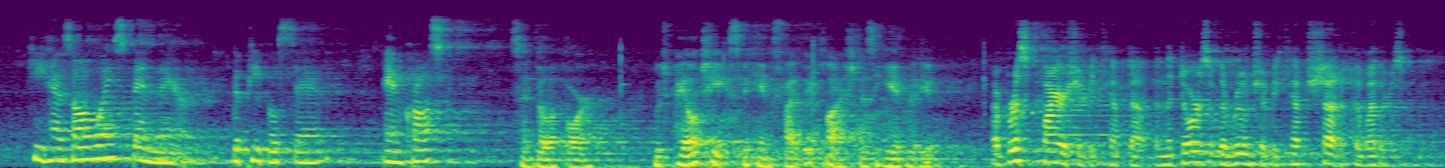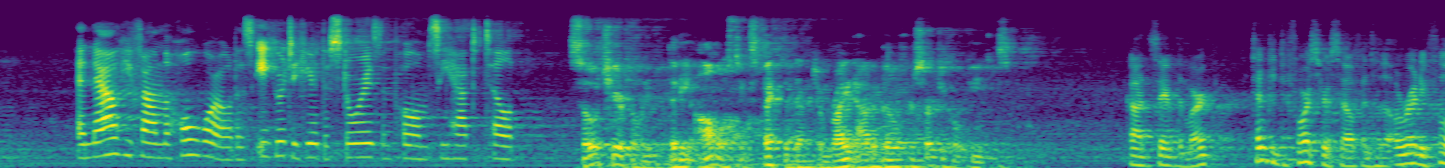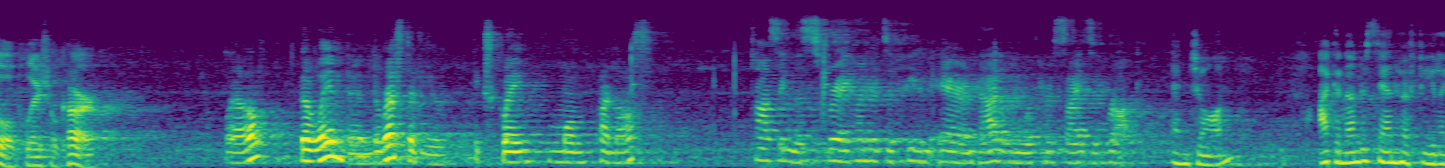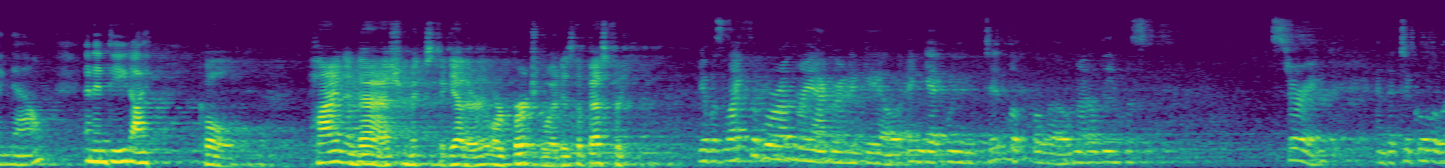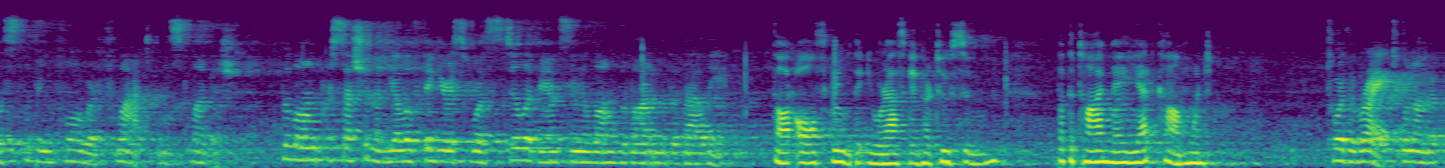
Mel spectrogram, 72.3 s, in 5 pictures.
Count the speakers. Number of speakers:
nine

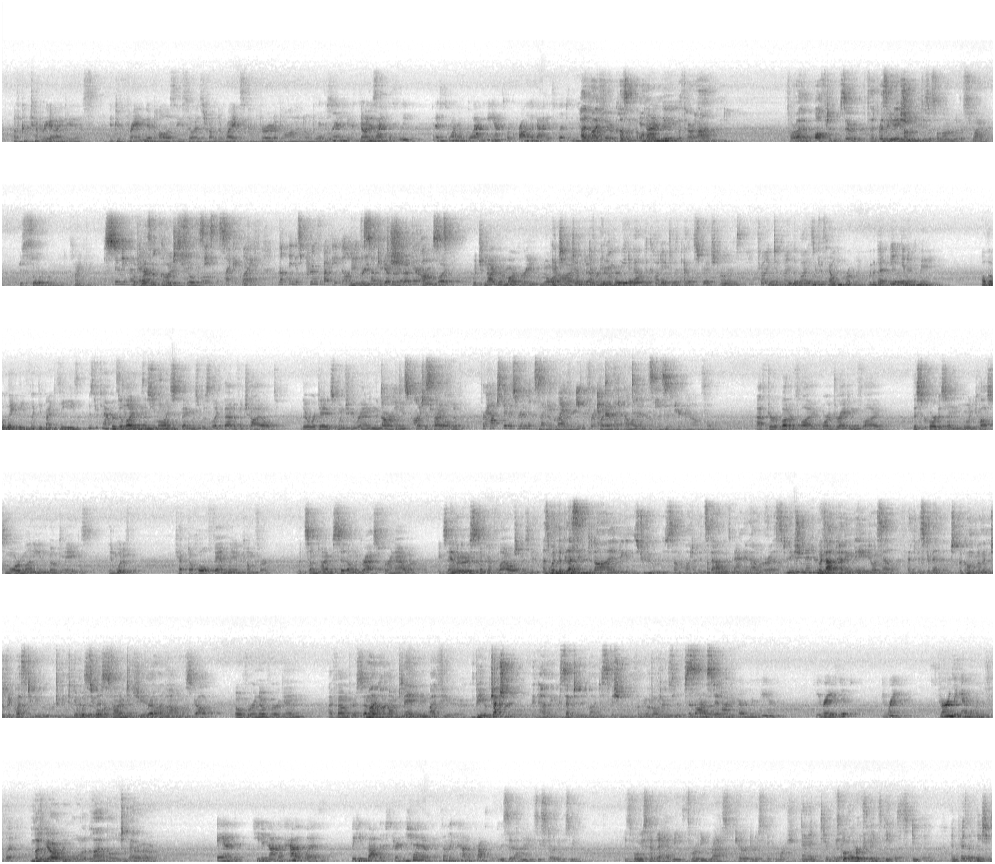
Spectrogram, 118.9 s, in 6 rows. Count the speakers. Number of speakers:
eight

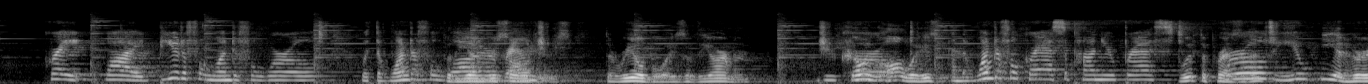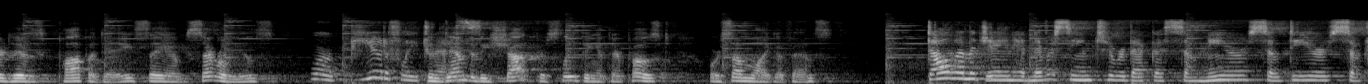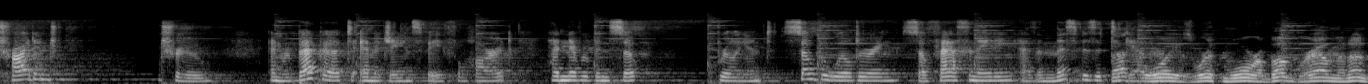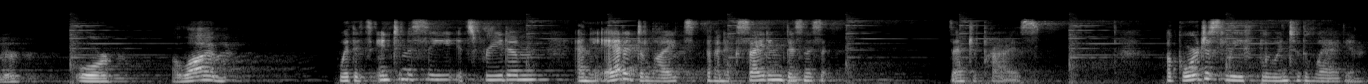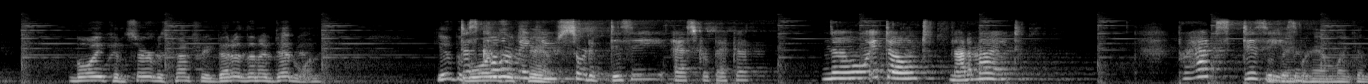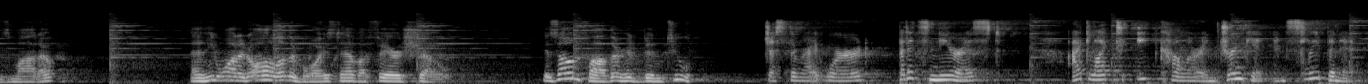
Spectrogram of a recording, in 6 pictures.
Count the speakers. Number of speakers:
two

